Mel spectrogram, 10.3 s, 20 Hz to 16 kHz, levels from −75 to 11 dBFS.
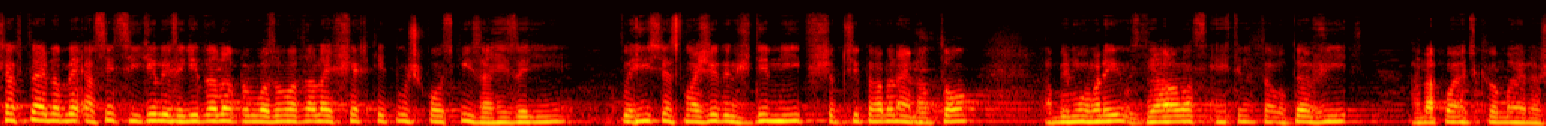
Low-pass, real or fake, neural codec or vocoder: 10.8 kHz; fake; codec, 24 kHz, 0.9 kbps, WavTokenizer, medium music audio release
